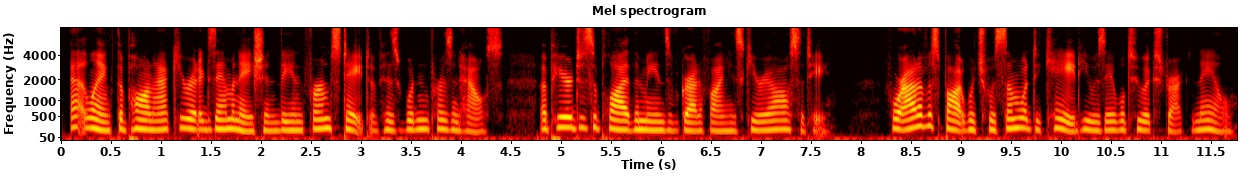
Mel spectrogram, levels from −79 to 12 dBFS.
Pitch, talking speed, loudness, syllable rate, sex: 190 Hz, 195 wpm, -20 LUFS, 6.0 syllables/s, female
